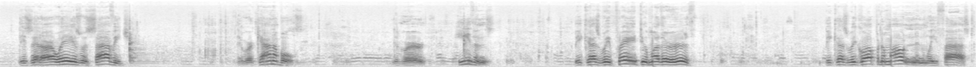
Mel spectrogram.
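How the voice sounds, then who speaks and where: With an American accent and lively intonation, a man speaks in a fairly high pitch at a fairly slow pace, leaving long, frequent pauses over noticeable background noise. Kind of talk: speech at a traditional meeting circle. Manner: earnest, impassioned.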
